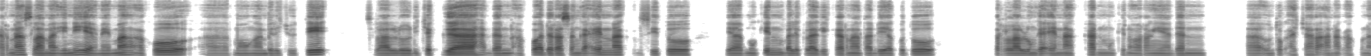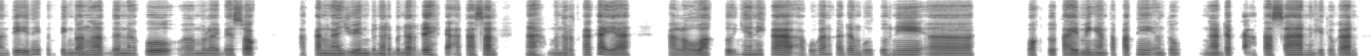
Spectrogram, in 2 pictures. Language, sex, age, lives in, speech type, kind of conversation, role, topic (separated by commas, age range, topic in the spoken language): Indonesian, male, 30-34, Indonesia, conversation, advice, user, Konflik peran antara pekerjaan dan kehidupan pribadi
